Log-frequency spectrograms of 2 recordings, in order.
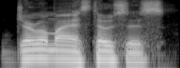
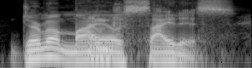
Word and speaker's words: dermatomyositis: Children with juvenile dermatomyositis. Oh, did I mispronounce it? Dermatomyositis. Dermatomyositis, yes. Dermatomyositis. It's the T's, man. I always underpronounce T's.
